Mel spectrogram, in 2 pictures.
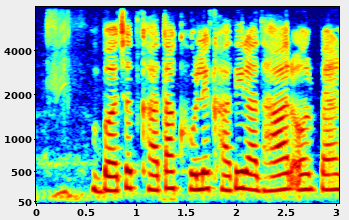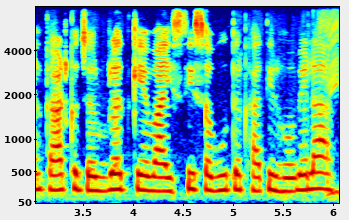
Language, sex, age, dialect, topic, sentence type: Bhojpuri, female, 18-24, Western, banking, statement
